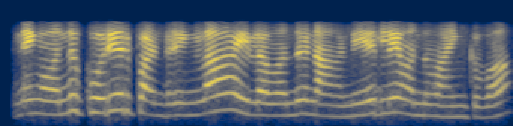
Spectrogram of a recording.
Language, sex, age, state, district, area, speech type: Tamil, female, 18-30, Tamil Nadu, Vellore, urban, conversation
